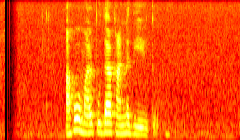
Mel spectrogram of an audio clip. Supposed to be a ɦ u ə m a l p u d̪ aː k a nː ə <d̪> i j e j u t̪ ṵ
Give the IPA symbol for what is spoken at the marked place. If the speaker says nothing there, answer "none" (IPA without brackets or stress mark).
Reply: d̪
